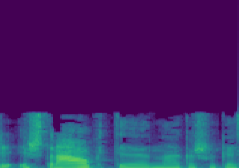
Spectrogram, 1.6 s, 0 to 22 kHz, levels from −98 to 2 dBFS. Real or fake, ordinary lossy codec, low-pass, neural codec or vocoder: real; MP3, 32 kbps; 7.2 kHz; none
